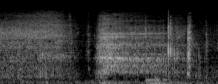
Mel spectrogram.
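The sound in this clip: Heavy breathing: a deep, loud sigh-like exhale followed by two short, sharp breaths, all breathy and close with no talk over it.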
